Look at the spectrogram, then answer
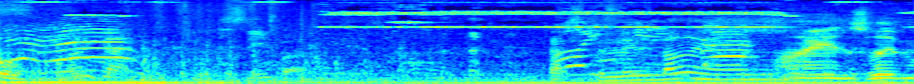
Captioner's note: crowd chattering indistinctly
